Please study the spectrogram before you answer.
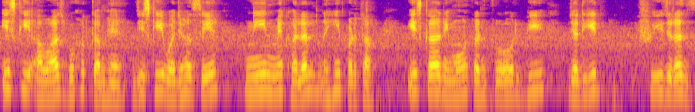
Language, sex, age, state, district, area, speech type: Urdu, female, 60+, Delhi, Central Delhi, urban, spontaneous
